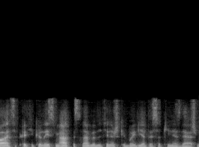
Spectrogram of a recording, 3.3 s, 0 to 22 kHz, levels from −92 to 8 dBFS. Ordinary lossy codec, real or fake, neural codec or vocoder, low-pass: AAC, 32 kbps; fake; codec, 16 kHz, 0.7 kbps, FocalCodec; 7.2 kHz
